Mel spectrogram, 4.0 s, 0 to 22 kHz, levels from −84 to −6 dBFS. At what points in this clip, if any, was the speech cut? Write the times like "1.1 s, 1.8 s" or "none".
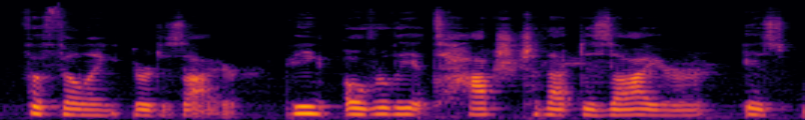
1.4 s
